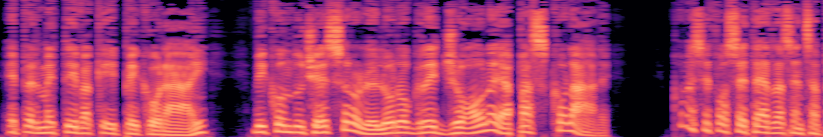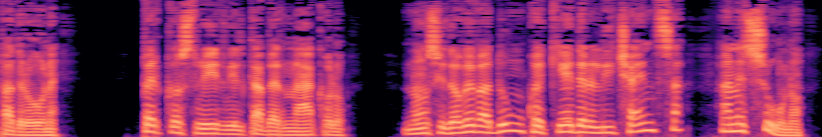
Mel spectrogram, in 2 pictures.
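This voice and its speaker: A man narrates a classic short story with measured, expressive phrasing. His intonation moves freely up and down, and the recording is dry and close with no room sound. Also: mid-range voice, dry recording. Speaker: audiobook narrator. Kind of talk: scripted literary narration.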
